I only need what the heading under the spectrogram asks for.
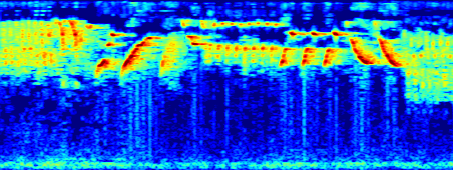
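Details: Indonesian local canary singing a varied, continuous song of rolling trills, quick upward whistles and rapid high twitters, closing with a lower buzz.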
